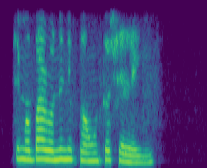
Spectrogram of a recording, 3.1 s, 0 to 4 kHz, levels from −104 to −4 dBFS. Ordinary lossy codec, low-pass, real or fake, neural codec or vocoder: none; 3.6 kHz; real; none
